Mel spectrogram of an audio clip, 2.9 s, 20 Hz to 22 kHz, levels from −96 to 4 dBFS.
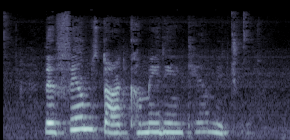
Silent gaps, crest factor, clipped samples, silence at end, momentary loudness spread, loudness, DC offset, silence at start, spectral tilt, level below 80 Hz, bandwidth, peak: none; 18 dB; under 0.1%; 0.55 s; 11 LU; -24 LUFS; under 0.1%; 0.45 s; -5 dB/octave; -68 dBFS; 15 kHz; -6 dBFS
